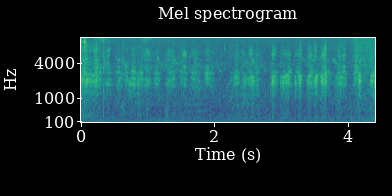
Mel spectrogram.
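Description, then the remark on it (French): Mallard ducks, a male and a female, quack repeatedly in short, uneven bursts, some overlapping, among rocks and boats with masts, over a steady background rumble, with no one speaking. “Et il y a bien sûr des canards. Alors là, on croise monsieur et madame Colvert, donc on en a déjà parlé plusieurs fois dans cette émission.”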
